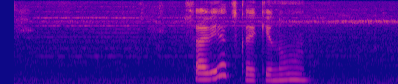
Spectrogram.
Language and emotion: Russian, sad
